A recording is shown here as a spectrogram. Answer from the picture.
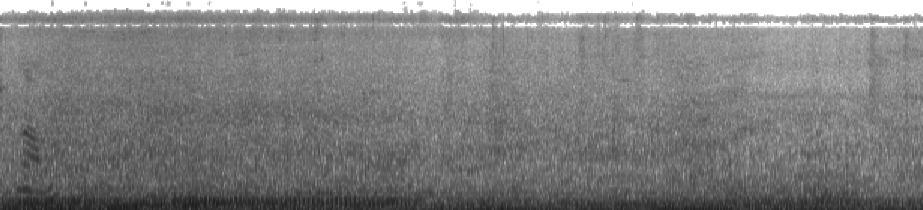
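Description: Steady street traffic noise with a vehicle engine running nearby, a low rumble that eases a little about halfway through.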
